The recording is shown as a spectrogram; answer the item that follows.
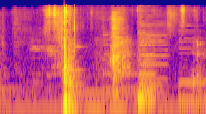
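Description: A few sharp knocks and clatters of food being prepared at a kitchen counter, the loudest about two-thirds of a second in, over a low steady hum. Plucked guitar music comes in about halfway through.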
